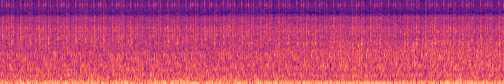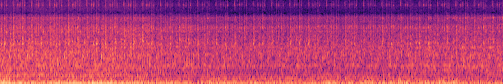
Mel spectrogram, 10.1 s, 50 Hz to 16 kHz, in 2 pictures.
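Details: Ford 6.4 Powerstroke diesel idling warm, gauge showing about 73 for oil and coolant; it stalled at about 80 degrees. A steady low chug with a light, uneven metallic rattle over it, source unclear; rattle at warm idle.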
